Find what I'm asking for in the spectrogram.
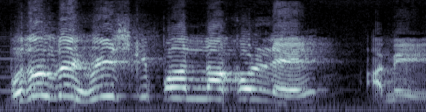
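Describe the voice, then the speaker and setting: A vengeful gentleman schemer, imperious and hot-headed. His high voice swings widely as he declaims in emphatic folk theatre style, with faint music behind. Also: wildly swooping pitch, fast, full character voice. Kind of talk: Bengali jatra folk theatre acting, declamatory.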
